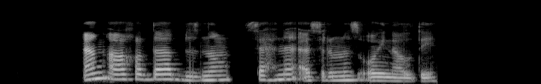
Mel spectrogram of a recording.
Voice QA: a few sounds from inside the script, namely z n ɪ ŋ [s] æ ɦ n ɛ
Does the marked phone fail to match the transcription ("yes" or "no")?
no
